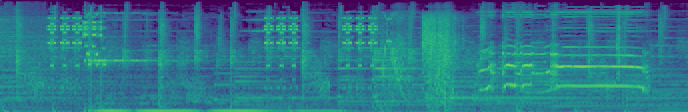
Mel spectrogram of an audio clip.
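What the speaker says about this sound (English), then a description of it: "They're just regular chickens, right?" Video game chickens in Danganronpa cluck and crow with bright, sustained cries, mixed with electronic chimes and game sound effects, loud and close with no talking.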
